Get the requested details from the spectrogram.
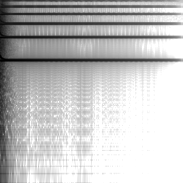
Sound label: toaster oven lowbit bell ring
